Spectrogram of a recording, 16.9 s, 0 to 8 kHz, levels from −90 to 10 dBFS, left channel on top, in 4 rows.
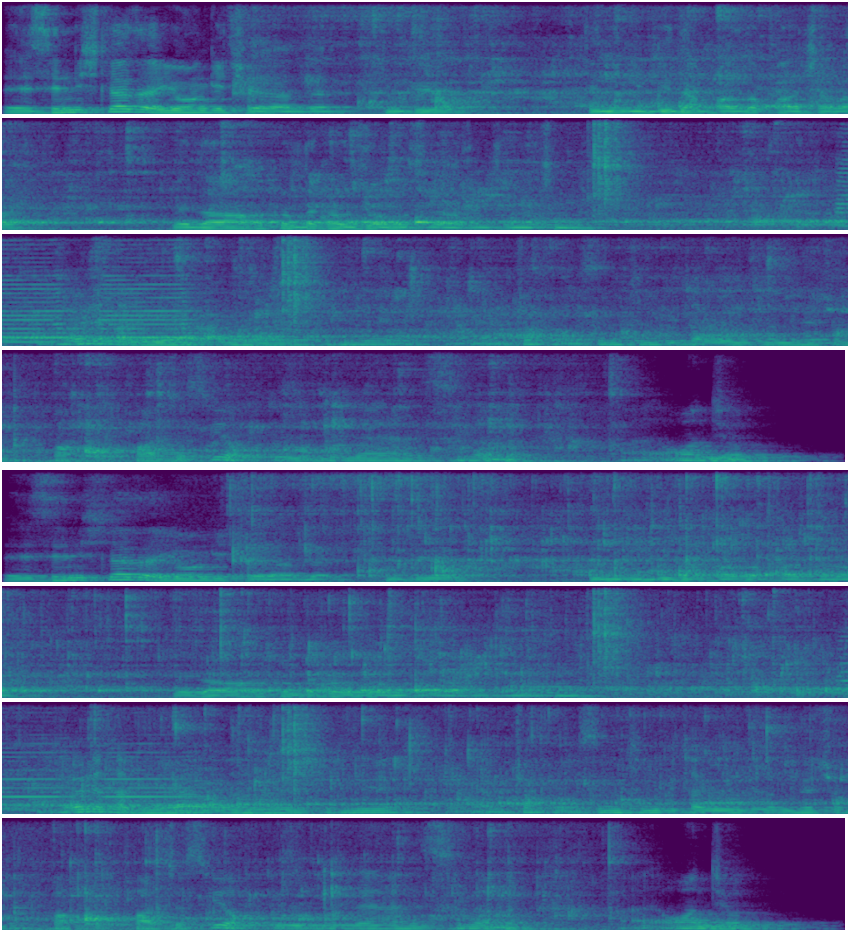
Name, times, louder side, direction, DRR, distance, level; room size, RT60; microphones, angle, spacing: voice 1, 0.0-2.4 2.9-4.4 5.1-7.3, left 5 dB, 75° left, 0.5 m, -30 dB
sound 1, 0.8-15.8, left 1 dB, 60° right, 1.9 m, -37 dB
Camera, 4.8-13.1, left 2 dB, 5° left, 1.0 m, -43 dB
sound 2, 8.4-9.8, left 3 dB, 40° left, 0.9 m, -34 dB
voice 2, 8.6-16.4, right 1 dB, 40° right, 1.1 m, -34 dB
7.6 x 6.8 x 3.9 m
head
